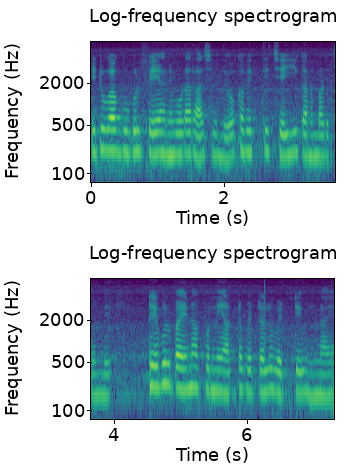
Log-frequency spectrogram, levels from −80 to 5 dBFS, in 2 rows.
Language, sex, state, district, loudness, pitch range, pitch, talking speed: Telugu, female, Telangana, Mahabubabad, -20 LUFS, 180-210 Hz, 195 Hz, 140 wpm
